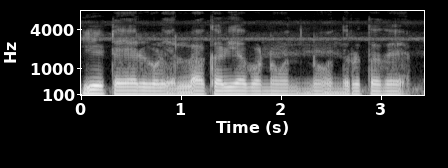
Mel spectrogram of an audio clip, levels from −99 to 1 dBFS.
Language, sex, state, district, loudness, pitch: Kannada, male, Karnataka, Koppal, -16 LUFS, 120 Hz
